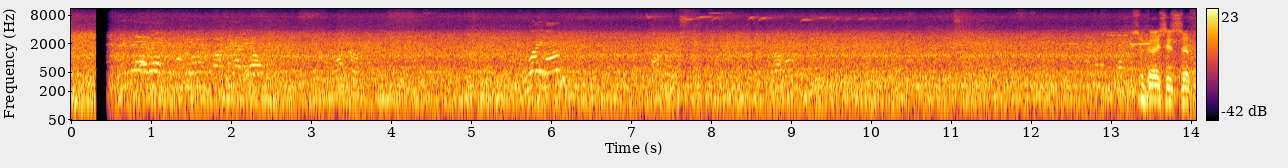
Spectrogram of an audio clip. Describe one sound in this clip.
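A steady crowd murmur fills the air outdoors.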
